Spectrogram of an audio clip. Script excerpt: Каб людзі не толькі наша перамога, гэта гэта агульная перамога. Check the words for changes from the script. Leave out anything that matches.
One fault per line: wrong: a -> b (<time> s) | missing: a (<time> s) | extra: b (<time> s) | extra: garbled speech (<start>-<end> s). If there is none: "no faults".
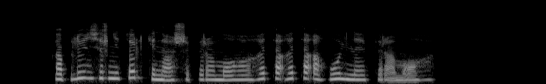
no faults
